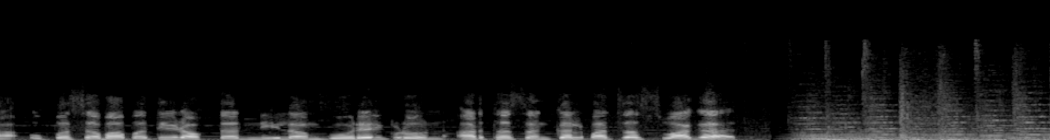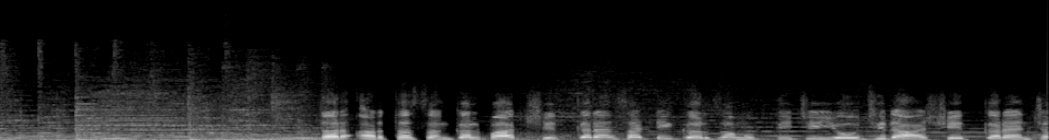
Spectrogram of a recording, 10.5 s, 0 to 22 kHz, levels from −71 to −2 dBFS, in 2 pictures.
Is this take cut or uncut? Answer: uncut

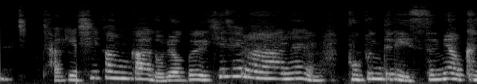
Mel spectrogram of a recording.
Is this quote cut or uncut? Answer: uncut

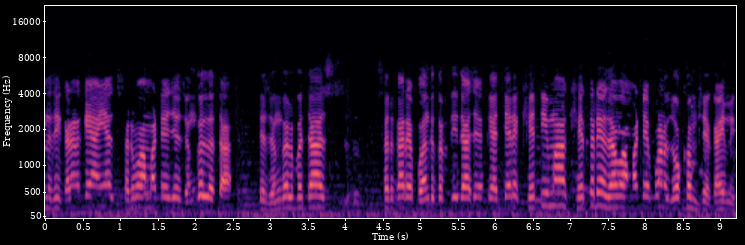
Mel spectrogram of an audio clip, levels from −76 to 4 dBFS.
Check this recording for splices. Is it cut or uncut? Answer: cut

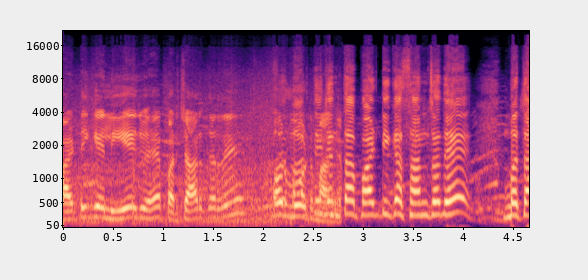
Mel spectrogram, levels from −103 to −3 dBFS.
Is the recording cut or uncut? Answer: cut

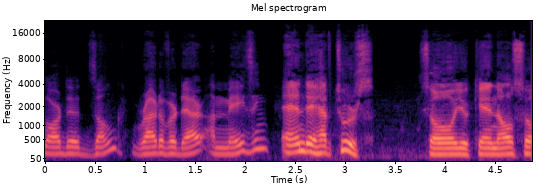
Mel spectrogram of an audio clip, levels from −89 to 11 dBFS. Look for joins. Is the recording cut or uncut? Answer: cut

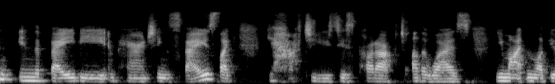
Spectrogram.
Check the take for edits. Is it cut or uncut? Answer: uncut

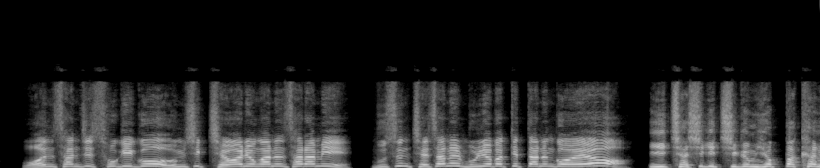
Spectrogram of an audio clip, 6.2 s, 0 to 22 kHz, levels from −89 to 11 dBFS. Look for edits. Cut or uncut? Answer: cut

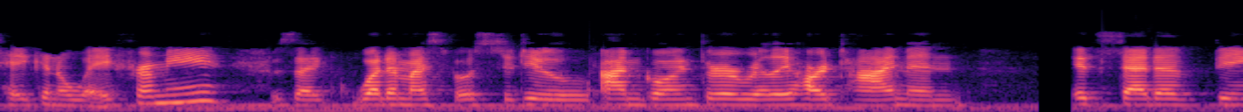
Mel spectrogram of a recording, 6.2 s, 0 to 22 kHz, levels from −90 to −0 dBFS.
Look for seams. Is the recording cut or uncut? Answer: cut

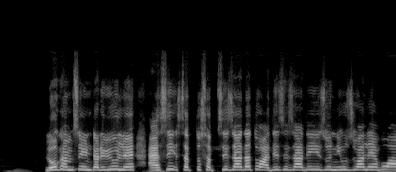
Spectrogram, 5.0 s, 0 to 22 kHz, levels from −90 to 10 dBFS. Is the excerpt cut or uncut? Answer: uncut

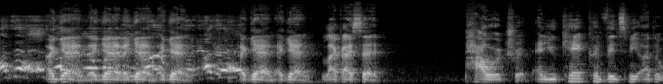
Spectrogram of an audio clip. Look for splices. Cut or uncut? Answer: uncut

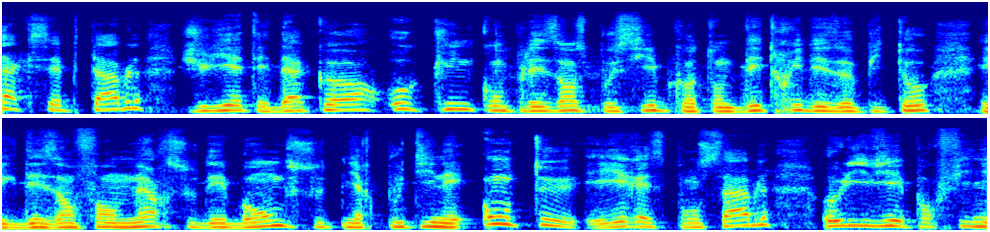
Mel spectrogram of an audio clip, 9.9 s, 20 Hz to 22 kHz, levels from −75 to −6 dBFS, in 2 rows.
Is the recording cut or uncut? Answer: cut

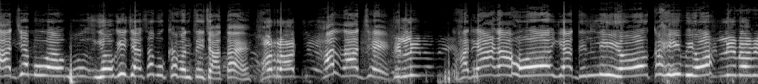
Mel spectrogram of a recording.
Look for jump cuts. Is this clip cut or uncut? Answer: uncut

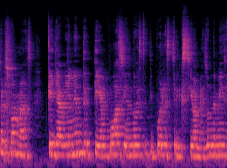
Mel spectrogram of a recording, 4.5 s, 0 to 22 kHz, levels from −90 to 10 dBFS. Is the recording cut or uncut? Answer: uncut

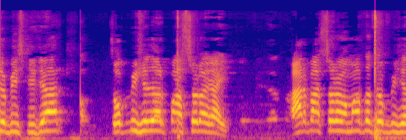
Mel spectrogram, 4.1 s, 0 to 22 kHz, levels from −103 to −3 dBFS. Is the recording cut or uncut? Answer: cut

